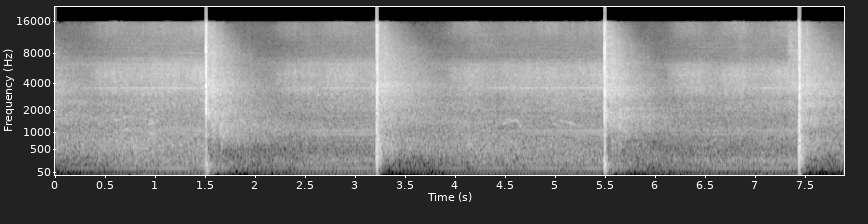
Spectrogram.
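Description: Aerial fireworks bursting: four sharp booms roughly two seconds apart, each with a brief trailing rumble, over a steady background hiss.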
